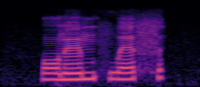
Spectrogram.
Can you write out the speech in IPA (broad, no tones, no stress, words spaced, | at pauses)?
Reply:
ɔɾɛ̃mfwɛf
